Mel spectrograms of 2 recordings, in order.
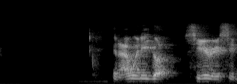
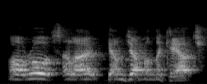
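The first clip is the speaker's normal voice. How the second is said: higher, louder mock friendly greeting; cheery wife greeting; 10 semitones higher, 5 dB louder than usual. Coach's wife greets a late visitor, higher cheery mock welcome. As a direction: sing it out like a sleepy but welcoming host. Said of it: "his wife will come in".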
